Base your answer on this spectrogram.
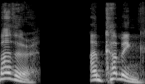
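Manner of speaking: very high, carrying, projected calling voice. Voicing a son answering his mother upstairs: calling out upstairs. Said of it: "call out".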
